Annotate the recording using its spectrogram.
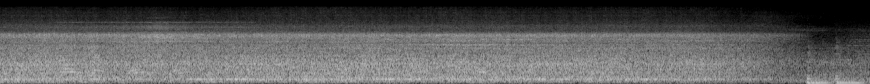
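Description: Irish Rail 22000 Class InterCity diesel railcars idling at the platform: a steady engine hum over a broad rumble, fading out near the end.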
